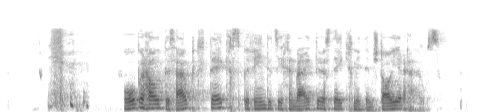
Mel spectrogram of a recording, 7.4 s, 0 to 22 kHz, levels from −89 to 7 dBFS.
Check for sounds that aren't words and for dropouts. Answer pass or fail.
fail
